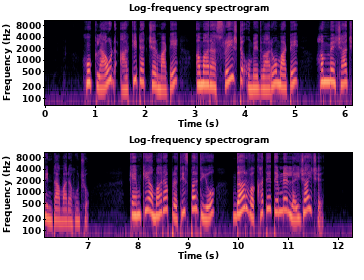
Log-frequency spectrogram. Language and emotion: Gujarati, fearful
